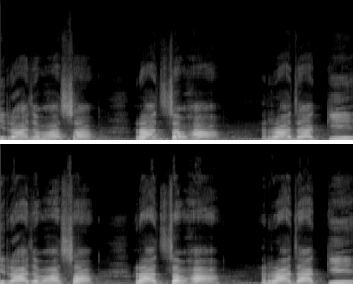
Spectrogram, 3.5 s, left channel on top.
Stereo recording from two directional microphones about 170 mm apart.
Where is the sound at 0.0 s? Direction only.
30° right (ahead or behind).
